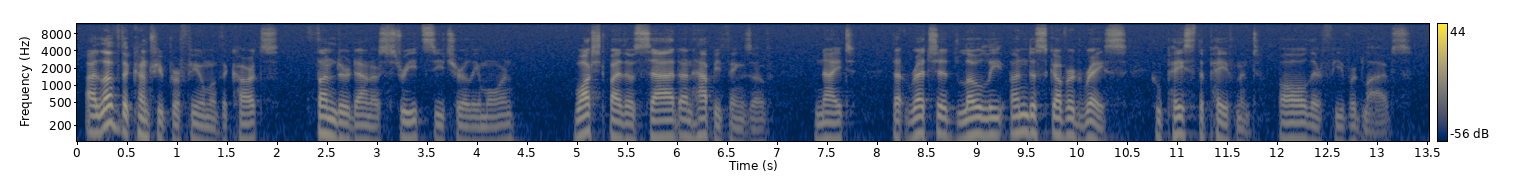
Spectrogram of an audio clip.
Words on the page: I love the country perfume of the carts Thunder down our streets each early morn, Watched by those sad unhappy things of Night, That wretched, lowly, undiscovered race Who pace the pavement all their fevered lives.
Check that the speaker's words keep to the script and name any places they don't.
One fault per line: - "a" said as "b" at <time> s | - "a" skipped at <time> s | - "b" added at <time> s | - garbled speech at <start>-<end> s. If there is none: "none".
none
